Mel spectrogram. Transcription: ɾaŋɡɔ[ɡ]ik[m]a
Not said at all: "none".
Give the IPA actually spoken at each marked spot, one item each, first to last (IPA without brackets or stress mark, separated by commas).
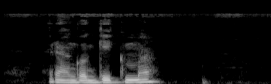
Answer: ɡ, m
